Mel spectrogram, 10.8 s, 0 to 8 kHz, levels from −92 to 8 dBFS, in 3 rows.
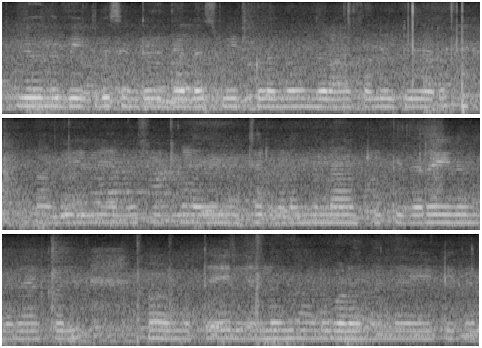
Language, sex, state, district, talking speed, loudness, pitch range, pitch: Kannada, female, Karnataka, Dakshina Kannada, 35 wpm, -20 LUFS, 210-215 Hz, 215 Hz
